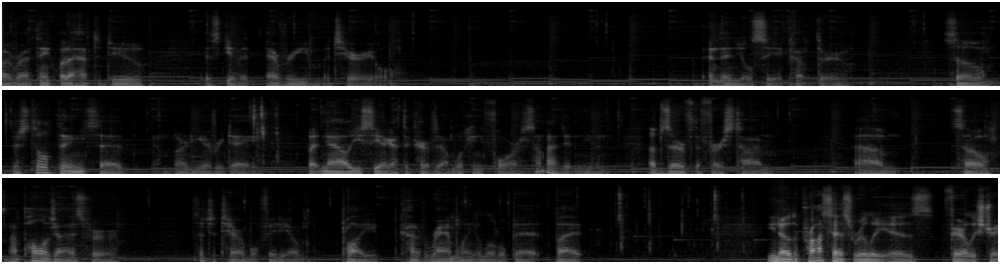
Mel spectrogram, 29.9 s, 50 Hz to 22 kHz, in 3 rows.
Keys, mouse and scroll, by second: 0.5 click, 3.9 click, 12.0 middle click, 12.4 alt+a, 13.1 middle click, 13.6 middle click, 13.8 scroll up 3, 14.6 click, 18.8 click, 21.6 click, 23.4 click, 24.9 click, 25.2 middle click, 26.1 shift+middle click, 26.8 scroll down 1, 27.0 shift+middle click.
